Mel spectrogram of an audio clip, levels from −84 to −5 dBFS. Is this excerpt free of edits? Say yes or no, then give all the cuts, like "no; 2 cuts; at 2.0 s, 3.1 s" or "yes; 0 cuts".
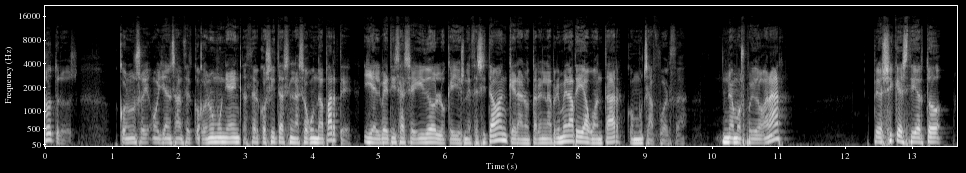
no; 5 cuts; at 2.3 s, 2.9 s, 4.7 s, 7.9 s, 8.7 s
